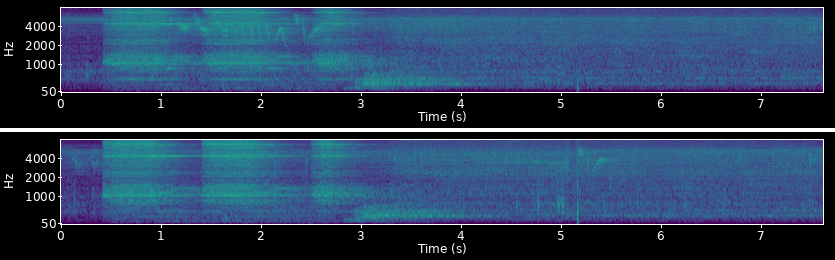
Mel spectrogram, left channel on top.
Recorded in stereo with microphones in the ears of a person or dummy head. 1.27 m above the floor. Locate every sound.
0.4 s a doorbell: 40° right (ahead or behind), 2 m
2.8 s a toilet flushing: 25° right (ahead or behind), 6 m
